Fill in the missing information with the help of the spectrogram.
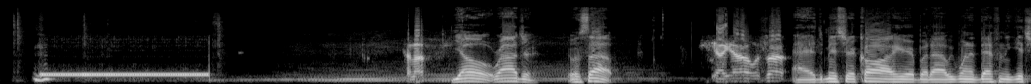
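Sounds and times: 
speech: 0:00.3 - 0:00.7, 0:04.1 - 0:06.2, 0:07.2 - 0:10.3
telephone dial tone: 0:00.4 - 0:02.2.

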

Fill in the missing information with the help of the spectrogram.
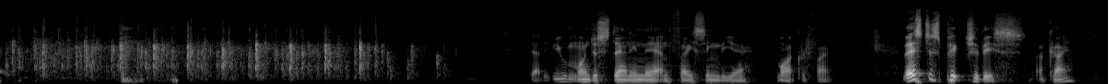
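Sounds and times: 
crowd applauding: 0:00.0 - 0:04.7
speech: 0:05.4 - 0:08.4, 0:09.0 - 0:10.8.

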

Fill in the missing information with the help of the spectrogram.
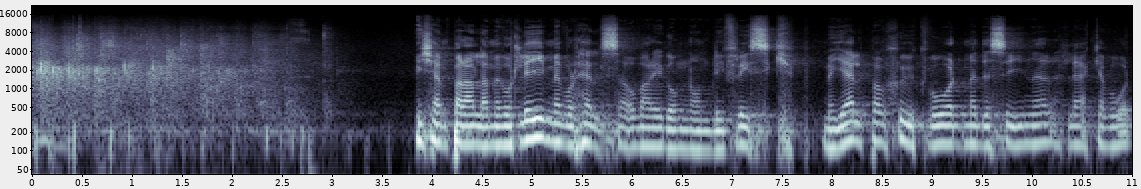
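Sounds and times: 
audience applause: 0:00.0 - 0:03.2
speech: 0:03.8 - 0:10.9.

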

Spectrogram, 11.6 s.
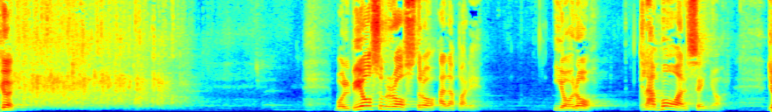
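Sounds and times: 
speech: 0:00.0 - 0:00.4, 0:05.0 - 0:07.2, 0:08.3 - 0:09.0, 0:09.6 - 0:10.9
audience applauding loudly: 0:00.0 - 0:02.9.

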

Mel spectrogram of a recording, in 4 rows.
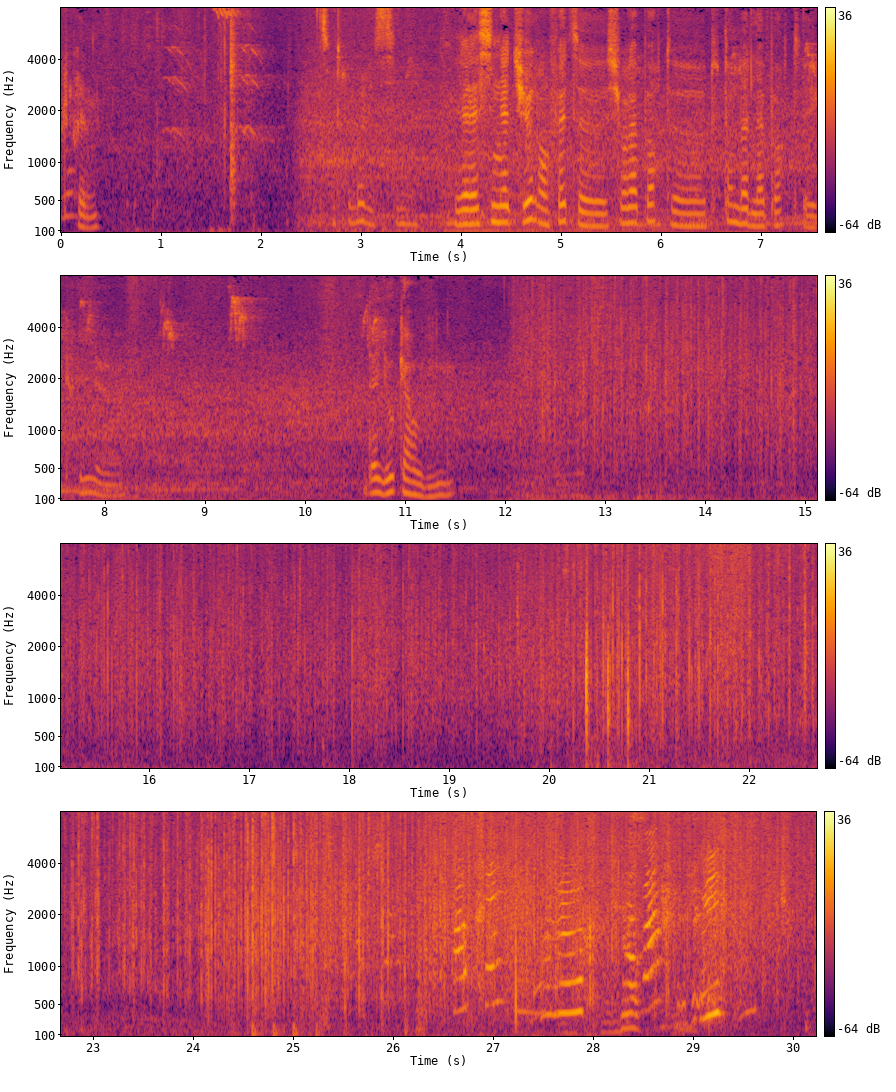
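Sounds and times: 
speech: 0:00.2 - 0:00.6, 0:02.9 - 0:08.4, 0:10.6 - 0:11.6
stormy rain outside: 0:02.3 - 0:07.8, 0:11.6 - 0:30.2.

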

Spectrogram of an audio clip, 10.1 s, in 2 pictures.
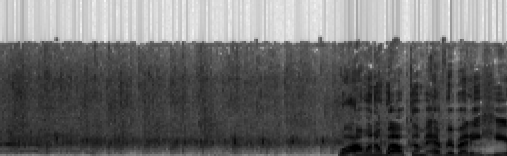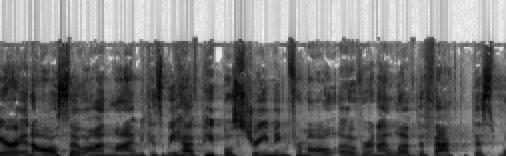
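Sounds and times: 
audience applause at a Mother's Day church service: 0:00.0 - 0:04.3
speech: 0:03.4 - 0:10.1.

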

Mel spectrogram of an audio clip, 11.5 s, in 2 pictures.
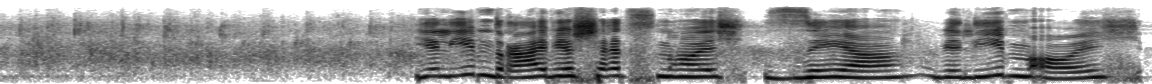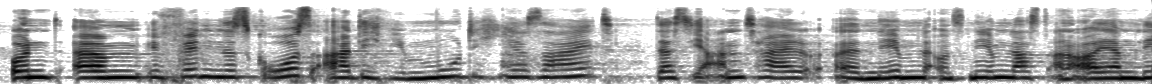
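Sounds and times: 
audience applause welcoming family on stage: 0:00.0 - 0:05.0
speech: 0:02.1 - 0:11.5.

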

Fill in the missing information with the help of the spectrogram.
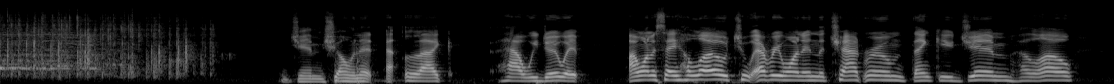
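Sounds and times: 
applause: 0:00.0 - 0:02.4
speech: 0:02.8 - 0:10.8.

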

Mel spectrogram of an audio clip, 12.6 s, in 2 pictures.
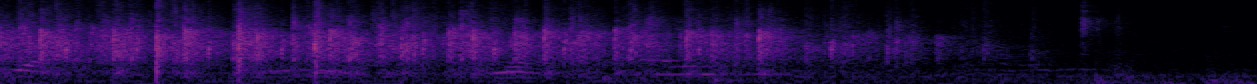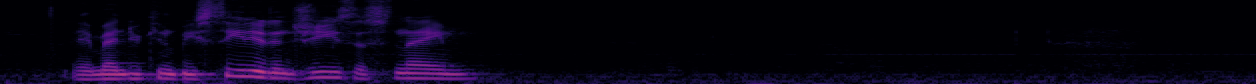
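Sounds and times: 
audience clapping hands: 0:00.0 - 0:05.5
speech: 0:06.6 - 0:08.8.

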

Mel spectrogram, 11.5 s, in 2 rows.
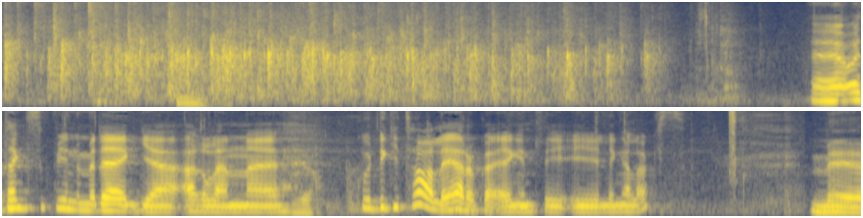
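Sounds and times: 
audience applause: 0:00.0 - 0:04.6
speech: 0:05.4 - 0:10.2, 0:11.1 - 0:11.4.

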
